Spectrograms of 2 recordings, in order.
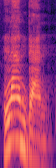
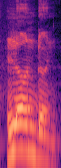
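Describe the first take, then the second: First: "London" said LAN-dan, with "ah"; English-style "London", open "ah" vowels; English pronunciation. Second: "London" said LON-don, with O vowels; Jamaican pronunciation. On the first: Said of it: "pronounced in English". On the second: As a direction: say "London" the Patois way, as london. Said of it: "will be London in Jamaican". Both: Shown as a demonstration.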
